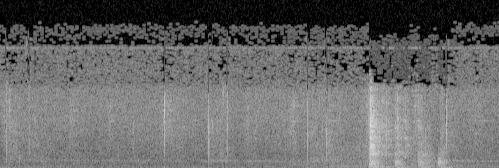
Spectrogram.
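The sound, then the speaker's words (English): A workshop door is pushed shut behind a man entering, with a brief cluster of clattering thuds and a low rattle at the end, after a few faint scattered clicks over quiet background hiss. “He shuts the door behind him.”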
